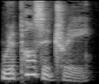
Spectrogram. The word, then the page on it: repository: British English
